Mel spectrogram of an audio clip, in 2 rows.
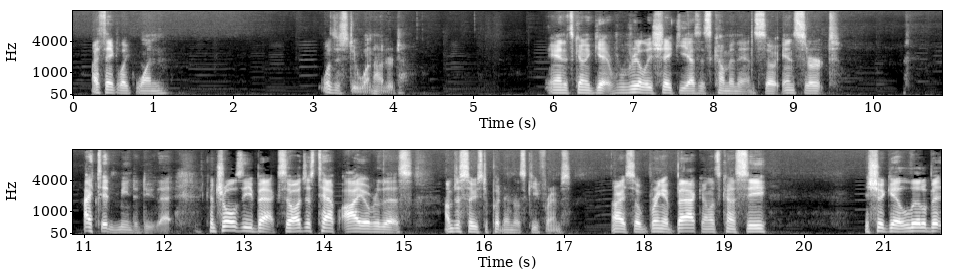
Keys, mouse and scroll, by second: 3.2 click, 3.8 click, 4.5 click, 5.8-7.3 drag, 12.4 ctrl+z, 17.4 click, 18.3 click.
